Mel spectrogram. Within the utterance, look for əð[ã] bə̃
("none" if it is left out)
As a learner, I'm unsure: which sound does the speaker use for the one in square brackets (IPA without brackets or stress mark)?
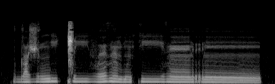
ə̃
